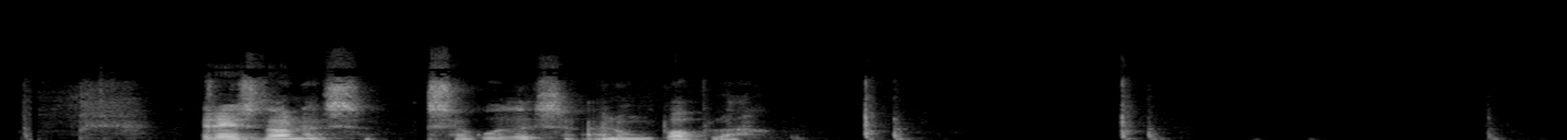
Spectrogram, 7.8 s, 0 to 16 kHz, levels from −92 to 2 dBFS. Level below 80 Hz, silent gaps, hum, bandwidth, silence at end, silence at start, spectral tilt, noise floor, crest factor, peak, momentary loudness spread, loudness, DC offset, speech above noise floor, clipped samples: -72 dBFS; 0.93-1.01 s, 4.99-5.03 s, 5.13-5.60 s; none; 10 kHz; 2.05 s; 0.4 s; -4.5 dB/octave; under -90 dBFS; 26 dB; -8 dBFS; 24 LU; -30 LUFS; under 0.1%; over 61 dB; under 0.1%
